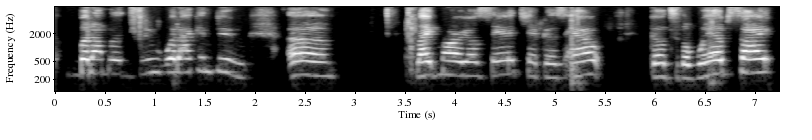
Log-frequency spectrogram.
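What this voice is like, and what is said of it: Weak voice cutting in and out. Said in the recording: “My voice is kind of in and out”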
